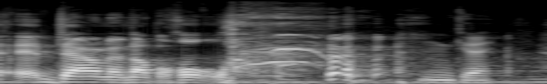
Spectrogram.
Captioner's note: a cowards laughter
